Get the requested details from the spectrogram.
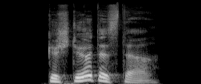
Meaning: inflection of gestört: 1. strong/mixed nominative masculine singular superlative degree 2. strong genitive/dative feminine singular superlative degree 3. strong genitive plural superlative degree
- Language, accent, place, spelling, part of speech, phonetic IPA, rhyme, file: German, Germany, Berlin, gestörtester, adjective, [ɡəˈʃtøːɐ̯təstɐ], -øːɐ̯təstɐ, De-gestörtester.ogg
